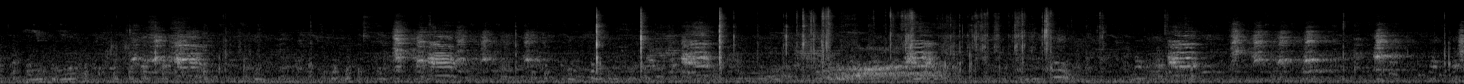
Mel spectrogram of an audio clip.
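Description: Chickens clucking in short repeated calls, with a longer, lower call about eight seconds in. A few sharp clicks come in between.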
